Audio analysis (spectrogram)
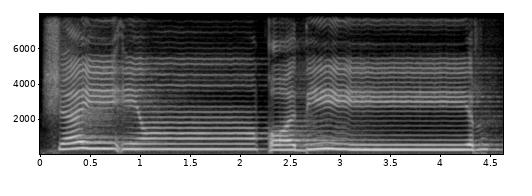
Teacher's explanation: Cara bacanya tanwin disamarkan ke qaf disertai bunyi dengungan, dan bunyi dengungannya besar. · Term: ikhfa ab'ad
